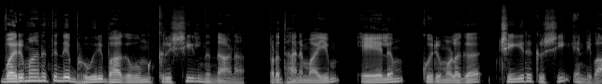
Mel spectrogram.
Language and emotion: Malayalam, neutral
